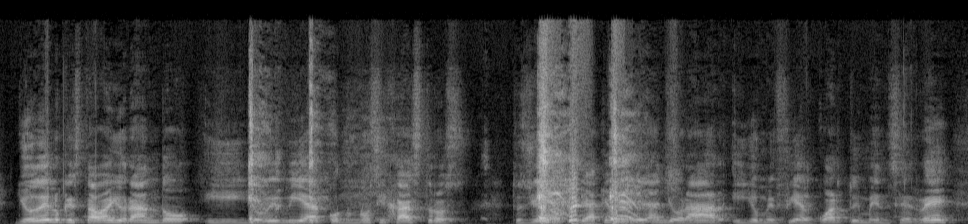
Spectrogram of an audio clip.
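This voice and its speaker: On a radio program, a man shares his personal testimony as a guest. His voice is fairly high with a darkish tone, and he tells the story earnestly, restarting his sentences often.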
